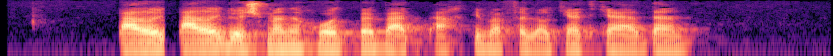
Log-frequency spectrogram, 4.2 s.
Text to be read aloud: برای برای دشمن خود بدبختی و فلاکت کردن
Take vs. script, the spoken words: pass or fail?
pass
